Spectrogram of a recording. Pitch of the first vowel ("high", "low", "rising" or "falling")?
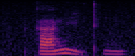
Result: rising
